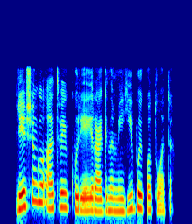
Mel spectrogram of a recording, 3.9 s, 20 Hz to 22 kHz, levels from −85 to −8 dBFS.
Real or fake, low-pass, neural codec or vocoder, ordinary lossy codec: real; 7.2 kHz; none; Opus, 64 kbps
